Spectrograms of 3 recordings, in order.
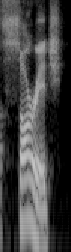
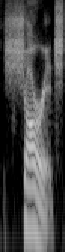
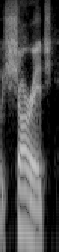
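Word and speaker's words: Šarić: last name is not sarich it's charich the S is actually pronounced like an sh so Dario sharich is your backup center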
